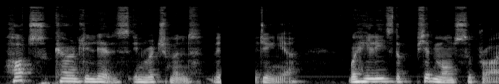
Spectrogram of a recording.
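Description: At 2.21 s the speech cuts out abruptly in mid-flow and the output stays silent for about 0.35 s, resuming at 2.56 s. The sound simply halts and then carries on. This is a playback stall. The likely cause is that the player's buffer ran dry, or its audio thread was briefly blocked, so it had nothing to send to the output until data arrived again.

From 2.56 s to 4.84 s the speech runs hurried, about 1.15 times normal speed, yet the pitch stays where it was. This is time-compressed catch-up. Having fallen behind during the stall, the player trims its backlog by dropping short slices of audio and cross-fading across the joins.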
